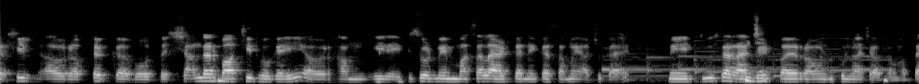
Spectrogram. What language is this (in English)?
Hindi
